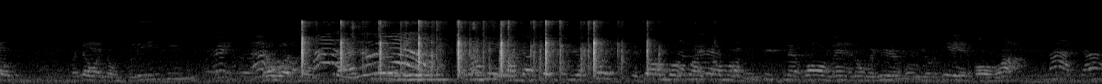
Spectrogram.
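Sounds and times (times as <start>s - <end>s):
hands clapping in rhythm: 3.0s - 6.8s.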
